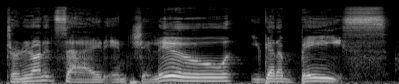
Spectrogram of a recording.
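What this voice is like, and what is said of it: Jack Black impression. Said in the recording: “That sounded nothing like Jack Black.”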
